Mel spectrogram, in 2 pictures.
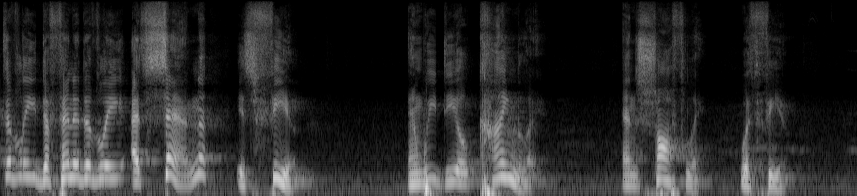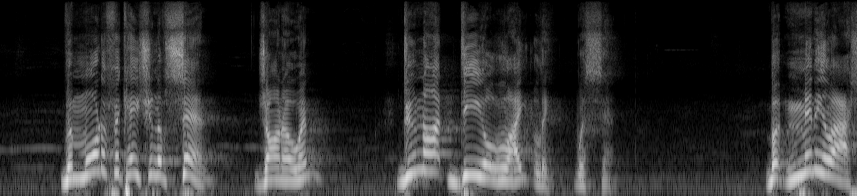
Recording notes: This sermon was preached at Covenant Bible Church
